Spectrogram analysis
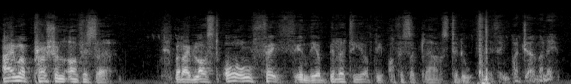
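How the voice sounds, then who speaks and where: An actor playing a gruff but courteous older Prussian field marshal in a radio drama, clipped and formal. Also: male voice, medium pitch, very animated, fast. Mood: frank, weary.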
